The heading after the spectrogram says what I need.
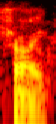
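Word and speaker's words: Shay: surprisingly saying it correctly i spell it s-h-a-y but yes it's pronounced chai s-h-a-y we were we were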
